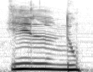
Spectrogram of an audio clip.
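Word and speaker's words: ilnu: Être humain, il-no. Tu l'as eu, ton I, là, hein, gars? Tu l'as entendu, là? Être humain. I. Tu le prononces, ton I, là. Il-nous. Le I, on l'entend comme faux. Il-nous.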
